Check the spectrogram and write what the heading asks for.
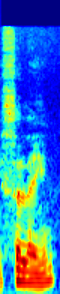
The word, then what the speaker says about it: Tse'lane: s e apostrophe l-a-n-e so i think it's silent t selane so yeah that's the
